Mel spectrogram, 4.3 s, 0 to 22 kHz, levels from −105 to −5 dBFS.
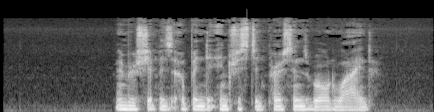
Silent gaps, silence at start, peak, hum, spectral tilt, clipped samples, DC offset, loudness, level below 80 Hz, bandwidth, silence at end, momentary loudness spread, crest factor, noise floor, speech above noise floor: none; 1.15 s; 0 dBFS; none; -4 dB/octave; under 0.1%; under 0.1%; -15 LUFS; -44 dBFS; 11.5 kHz; 0.6 s; 5 LU; 18 dB; -57 dBFS; 42 dB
